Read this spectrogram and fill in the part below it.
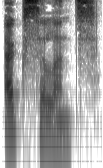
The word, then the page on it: excellence: American English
